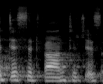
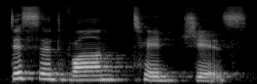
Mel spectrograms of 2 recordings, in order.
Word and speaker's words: disadvantages: You can hear, right, that in this word, this A and this E, actually they are both pronounced like I. Disadvantages. Disadvantages.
